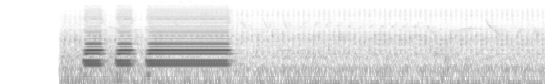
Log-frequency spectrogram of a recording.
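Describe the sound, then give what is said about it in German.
A car horn honks in the distance with two short toots and then one longer blast, followed by a low, steady engine hum that continues alone to the end. “pausiert ihr Tun abrupt, weil von fern ein Auto hupt.”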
